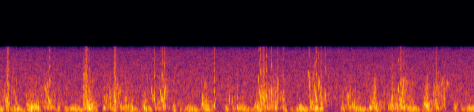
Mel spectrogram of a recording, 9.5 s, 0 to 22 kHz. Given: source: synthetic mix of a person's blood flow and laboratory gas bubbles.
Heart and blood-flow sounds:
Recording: Doppler ultrasound of blood flow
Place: precordium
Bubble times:
0.04-0.35 s: bubbles
0.52-0.57 s: bubbles
0.63-1.13 s: bubbles
1.64-1.94 s: bubbles
2.04-2.73 s: bubbles
2.84-3.42 s: bubbles
4.01-4.09 s: bubbles
4.25-4.34 s: bubbles
4.55-4.80 s: bubbles
5.13-5.75 s: bubbles
6.13-6.60 s: bubbles
6.89-7.17 s: bubbles
7.36-7.50 s: bubbles
7.67-8.28 s: bubbles
8.64-9.00 s: bubbles
From the record:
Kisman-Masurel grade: 242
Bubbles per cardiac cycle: several, 3 to 8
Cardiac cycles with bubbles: 100%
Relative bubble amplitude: moderate (0.250 to 0.450)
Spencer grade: 3 (all of the cardiac periods contain showers or single bubble signals, but not dominating or overriding the cardiac motion signals)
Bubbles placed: anywhere in the cardiac cycle

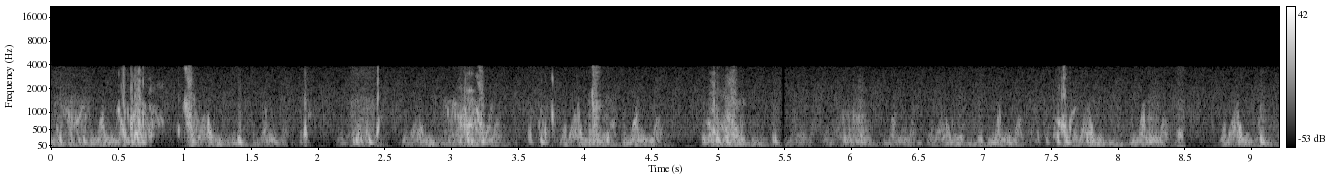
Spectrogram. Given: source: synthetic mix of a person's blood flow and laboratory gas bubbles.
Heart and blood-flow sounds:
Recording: Doppler ultrasound of blood flow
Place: precordium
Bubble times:
0.02-0.31 s: bubbles
0.47-0.85 s: bubbles
0.93-1.13 s: bubbles
1.37-1.46 s: bubbles
1.86-1.95 s: bubbles
2.23-2.50 s: bubbles
2.94-3.32 s: bubbles
3.55-3.80 s: bubbles
4.01-4.26 s: bubbles
4.86-5.22 s: bubbles
5.40-5.47 s: bubbles
5.92-6.16 s: bubbles
6.79-6.86 s: bubbles
6.94-7.01 s: bubbles
7.31-7.82 s: bubbles
8.22-8.32 s: bubbles
8.44-8.52 s: bubbles
9.04-9.16 s: bubbles
From the record:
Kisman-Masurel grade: 243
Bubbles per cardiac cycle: several, 3 to 8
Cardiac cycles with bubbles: 100%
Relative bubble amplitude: loud (0.450 to 0.775)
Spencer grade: 3 (all of the cardiac periods contain showers or single bubble signals, but not dominating or overriding the cardiac motion signals)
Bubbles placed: only in the low amplitude regions of the cardiac cycle

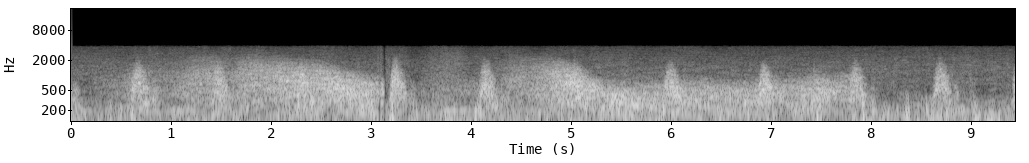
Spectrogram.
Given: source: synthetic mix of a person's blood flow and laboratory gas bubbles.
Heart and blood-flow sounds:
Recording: Doppler ultrasound of blood flow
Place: subclavian vein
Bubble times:
no bubbles
From the record:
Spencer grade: 0 (complete lack of bubble signals)

